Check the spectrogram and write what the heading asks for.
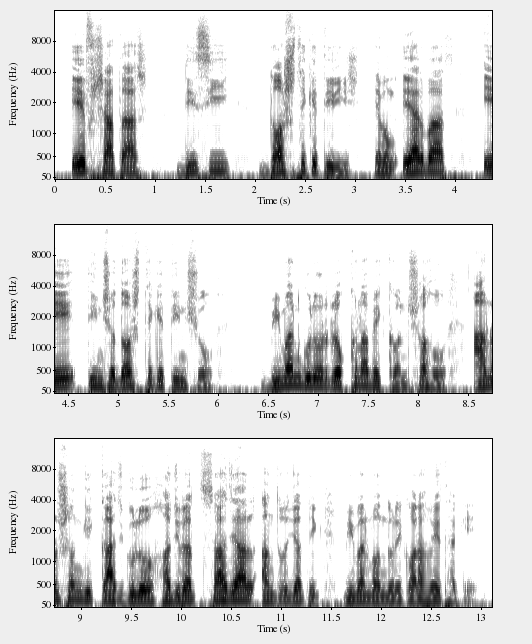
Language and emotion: Bengali, neutral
